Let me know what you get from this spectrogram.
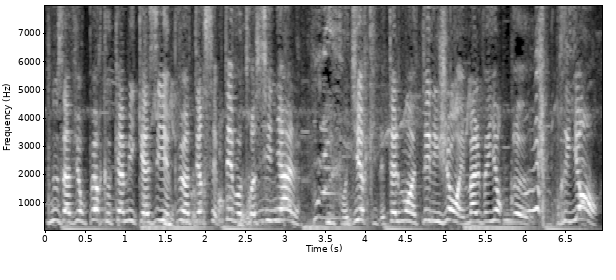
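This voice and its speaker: A woman's voice: very high voice, moderate pace, over loud music. A woman voicing an earnest, plucky young boy in a French cartoon dub. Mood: sly, earnest.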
